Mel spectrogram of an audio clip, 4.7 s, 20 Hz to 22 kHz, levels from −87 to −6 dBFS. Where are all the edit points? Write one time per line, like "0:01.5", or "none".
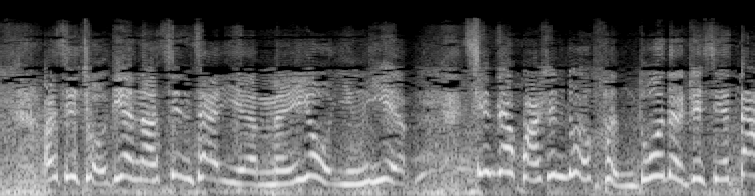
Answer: none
